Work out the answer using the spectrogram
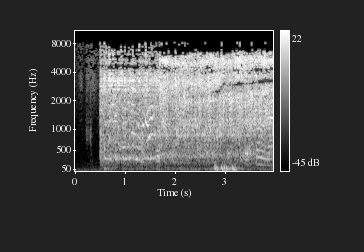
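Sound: water pump gushing water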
